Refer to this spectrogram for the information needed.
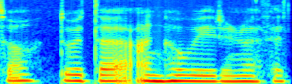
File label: "anghywir", Welsh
